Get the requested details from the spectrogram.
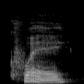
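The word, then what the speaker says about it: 쾌: Kwe by itself, this is the Wiktionary entry for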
